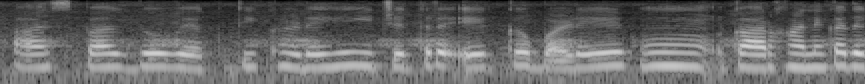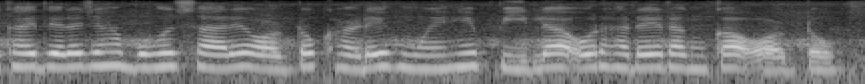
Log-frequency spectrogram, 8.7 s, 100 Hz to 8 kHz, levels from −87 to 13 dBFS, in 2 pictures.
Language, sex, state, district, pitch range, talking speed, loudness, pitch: Hindi, female, Uttar Pradesh, Jalaun, 235-255 Hz, 210 wpm, -16 LUFS, 245 Hz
